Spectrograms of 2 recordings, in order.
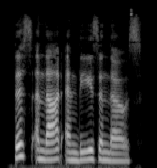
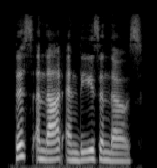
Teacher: Let's practice the first th, the one with vibration.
